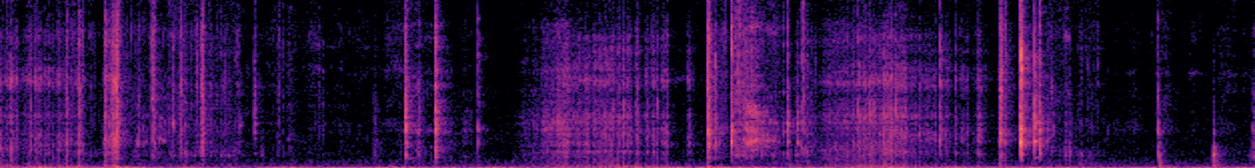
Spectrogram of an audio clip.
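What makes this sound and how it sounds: A palm-sized solid dry orange soap bar, held in the hand, is scraped with a metal blade. Dry, crisp scraping and shaving strokes are heard, with sharp bright clicks as the blade bites, over a soft low rumble.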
